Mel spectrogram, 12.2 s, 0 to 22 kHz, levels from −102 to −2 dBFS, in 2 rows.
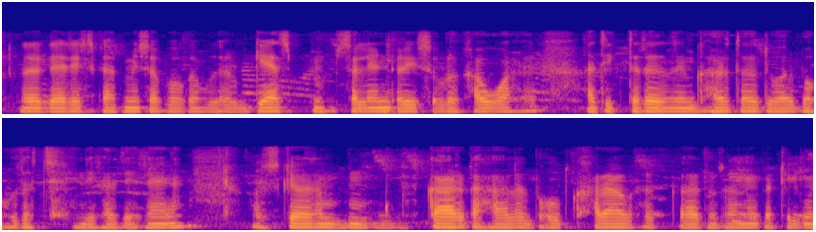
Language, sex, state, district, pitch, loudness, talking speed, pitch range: Hindi, male, Bihar, Saharsa, 115 Hz, -31 LUFS, 165 wpm, 115-120 Hz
